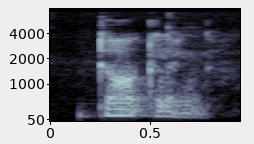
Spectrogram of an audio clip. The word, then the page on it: darkling: British English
